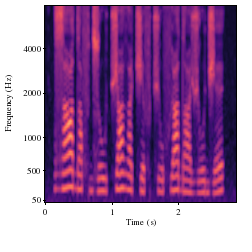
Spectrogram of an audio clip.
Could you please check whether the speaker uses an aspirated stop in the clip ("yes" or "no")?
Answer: no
